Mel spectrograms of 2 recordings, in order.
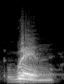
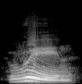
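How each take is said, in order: First: The vowel is short and open. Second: The vowel is long and closed. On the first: "con una U breve y más abierta" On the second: "con la U larga y más cerrada"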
